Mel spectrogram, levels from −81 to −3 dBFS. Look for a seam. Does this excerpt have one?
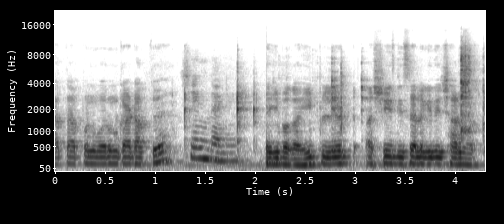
yes; 1 cut; at 2.0 s

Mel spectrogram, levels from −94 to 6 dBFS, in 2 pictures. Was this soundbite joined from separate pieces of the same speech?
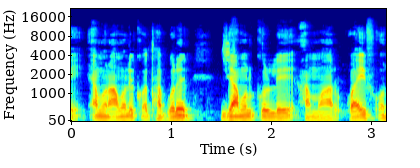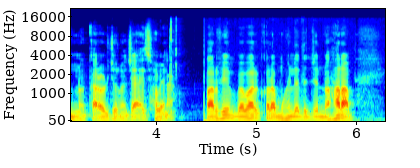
yes; 1 cut; at 4.4 s

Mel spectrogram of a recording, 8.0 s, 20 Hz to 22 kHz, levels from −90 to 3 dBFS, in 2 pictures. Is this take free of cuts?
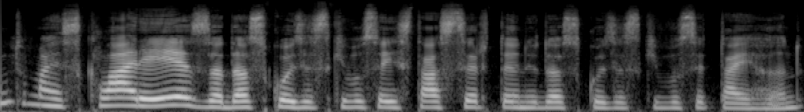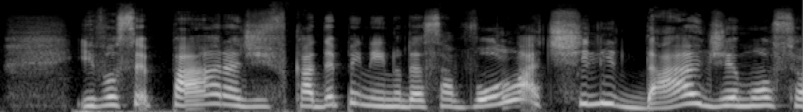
yes; 0 cuts

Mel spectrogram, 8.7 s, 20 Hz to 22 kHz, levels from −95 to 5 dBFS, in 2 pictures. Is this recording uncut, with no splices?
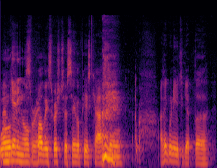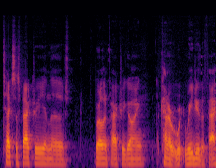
no; 2 cuts; at 4.2 s, 7.3 s

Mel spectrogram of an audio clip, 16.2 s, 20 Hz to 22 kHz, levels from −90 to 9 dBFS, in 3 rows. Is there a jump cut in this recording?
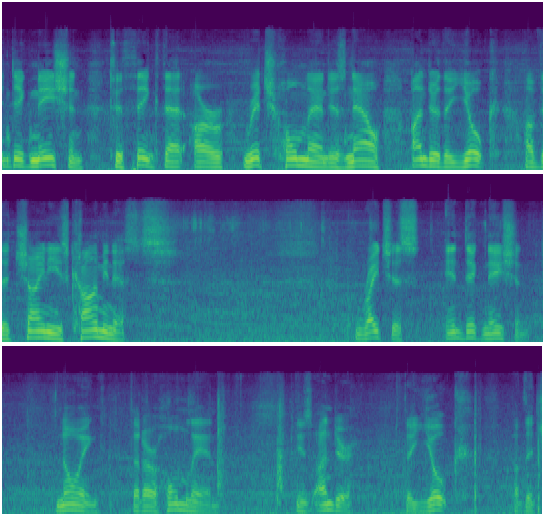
no; 0 cuts

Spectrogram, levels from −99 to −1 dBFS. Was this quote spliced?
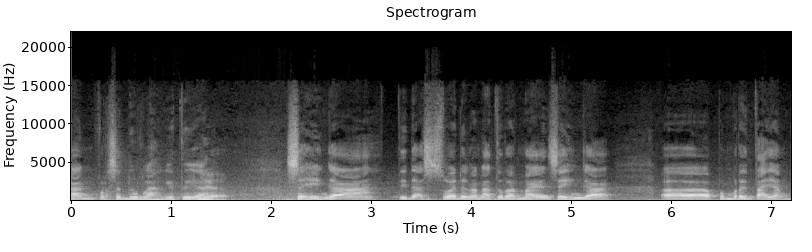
no; 0 cuts

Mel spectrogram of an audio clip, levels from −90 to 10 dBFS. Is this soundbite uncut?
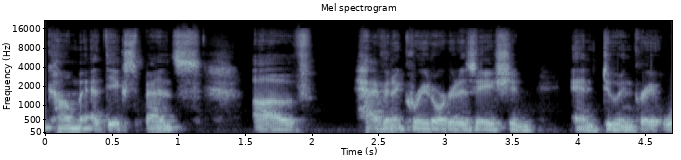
yes; 0 cuts

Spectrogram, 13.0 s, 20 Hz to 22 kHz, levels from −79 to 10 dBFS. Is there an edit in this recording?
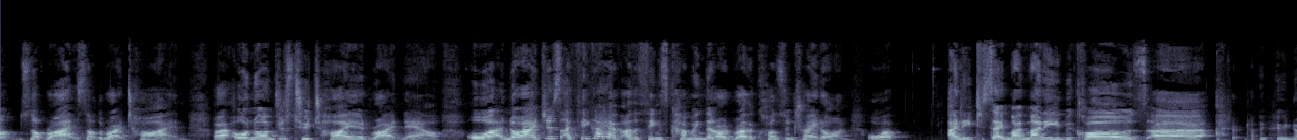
no; 0 cuts

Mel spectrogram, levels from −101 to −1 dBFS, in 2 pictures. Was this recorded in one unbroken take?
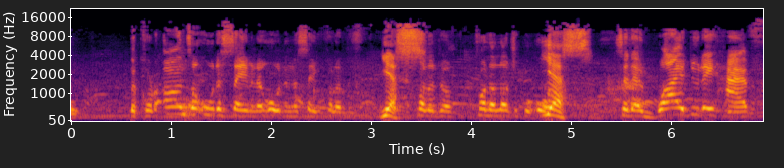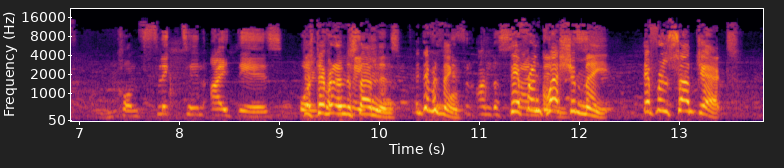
yes; 0 cuts

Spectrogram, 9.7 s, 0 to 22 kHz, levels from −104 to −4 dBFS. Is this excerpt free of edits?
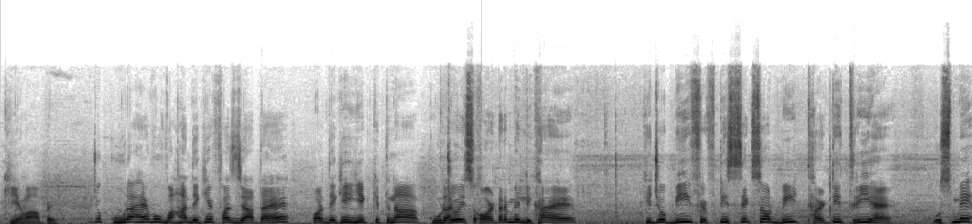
no; 2 cuts; at 1.0 s, 4.5 s

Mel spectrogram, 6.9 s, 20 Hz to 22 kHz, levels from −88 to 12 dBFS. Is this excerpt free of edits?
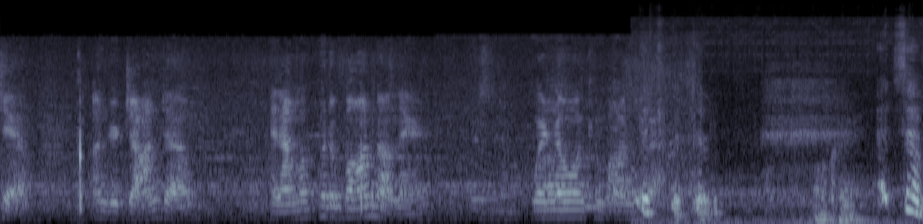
no; 1 cut; at 4.7 s

